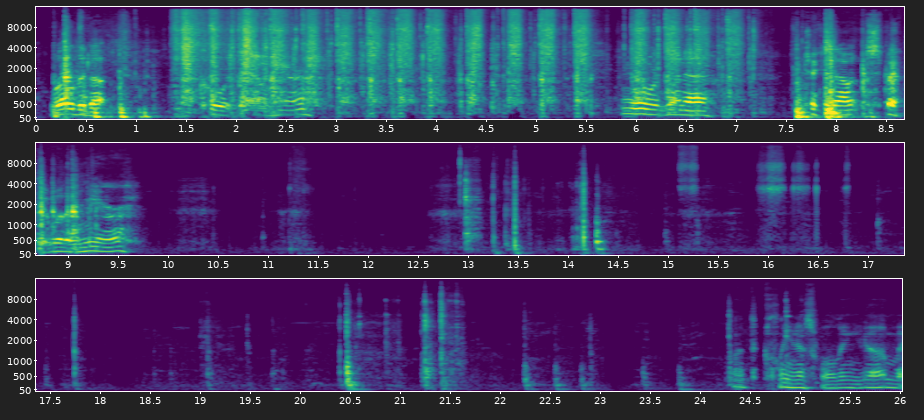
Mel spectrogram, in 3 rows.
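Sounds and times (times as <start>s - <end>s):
clicks taps and rubbing: 0.2s - 9.2s.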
